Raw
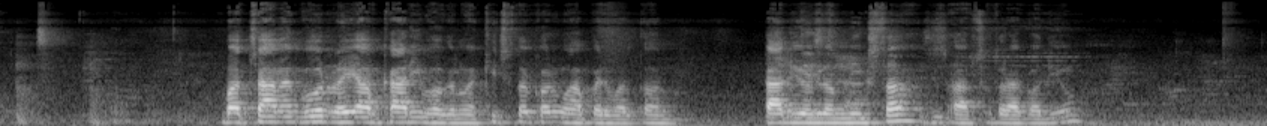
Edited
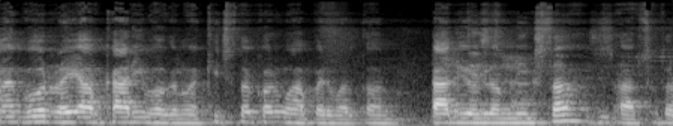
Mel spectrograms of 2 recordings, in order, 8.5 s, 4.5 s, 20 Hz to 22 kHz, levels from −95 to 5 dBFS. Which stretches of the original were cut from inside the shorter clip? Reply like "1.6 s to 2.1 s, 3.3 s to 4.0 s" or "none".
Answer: 4.5 s to 4.9 s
